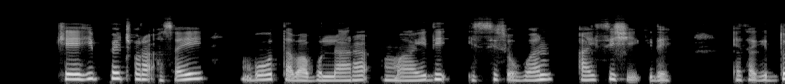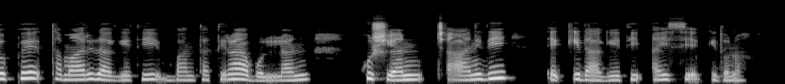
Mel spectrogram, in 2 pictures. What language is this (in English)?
Wolaytta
